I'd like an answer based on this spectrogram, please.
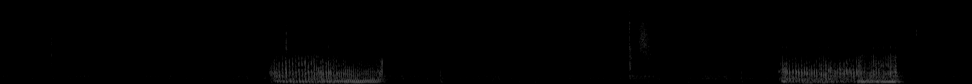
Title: | SLEEPING WITH A PUG | Pangpang the Pug 2021 pug sounds, snoring and snorts |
